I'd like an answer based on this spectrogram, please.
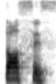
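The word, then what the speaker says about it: ptosis: open नहीं होगी तो आप एक वर्ड यूज करते हैं टसिस उसमें पी साइलेंट होता है डेफिनेटली टॉस दिखेगा आपको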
